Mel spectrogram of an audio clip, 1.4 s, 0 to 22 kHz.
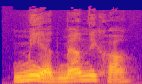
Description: Uttal: [²m'e:dmen:isja]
